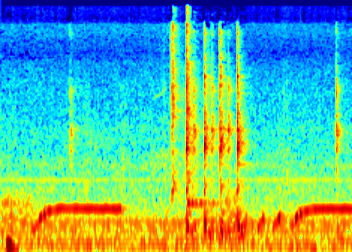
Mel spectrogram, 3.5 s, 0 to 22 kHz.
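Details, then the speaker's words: Hallicrafters HT-40 transmitter driven by a restored Hallicrafters HA-5 VFO, keyed in CW: each ~600 Hz note slides upward at key-down before settling, a chirpy pulled note that may stop the reverse beacon network from recognizing it. "Can you hear it pulling a little bit? Just pulls chirps a little bit. So that might make it difficult for the reverse beacon network to uh give us a response."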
